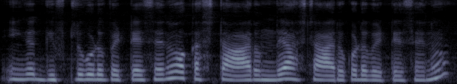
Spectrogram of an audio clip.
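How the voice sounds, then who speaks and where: A woman's voice: fairly low pitch, steady tone, fast. A woman, chatting to viewers about her day in a casual home vlog. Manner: talkative, addresses viewers directly. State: tired. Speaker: vlogger.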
